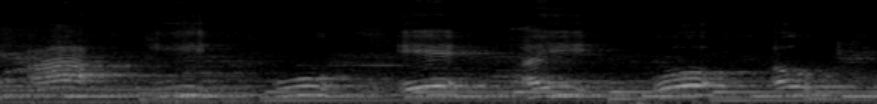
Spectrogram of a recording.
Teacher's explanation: 2 ಮಾತ್ರಾ ಕಾಲದಲ್ಲಿ ಉಚ್ಚರಿಸಲ್ಪಡುವ ಅಕ್ಷರಗಳಿಗೆ ದೀರ್ಘಸ್ವರಗಳು ಎಂದು ಕರೆಯುವರು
